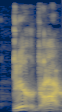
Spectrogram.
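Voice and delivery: loud, predatory put-on shark character voice. Trying out how to voice a shark, in a shark voice. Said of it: "How should I do a shark?".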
